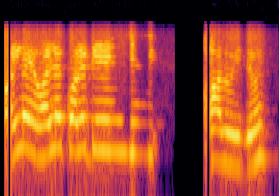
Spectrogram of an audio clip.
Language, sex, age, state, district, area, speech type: Kannada, male, 30-45, Karnataka, Uttara Kannada, rural, conversation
